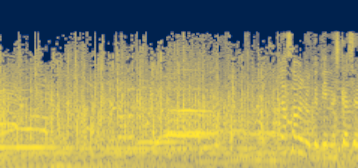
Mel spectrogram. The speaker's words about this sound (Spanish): Todos aplauden al entrenador.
